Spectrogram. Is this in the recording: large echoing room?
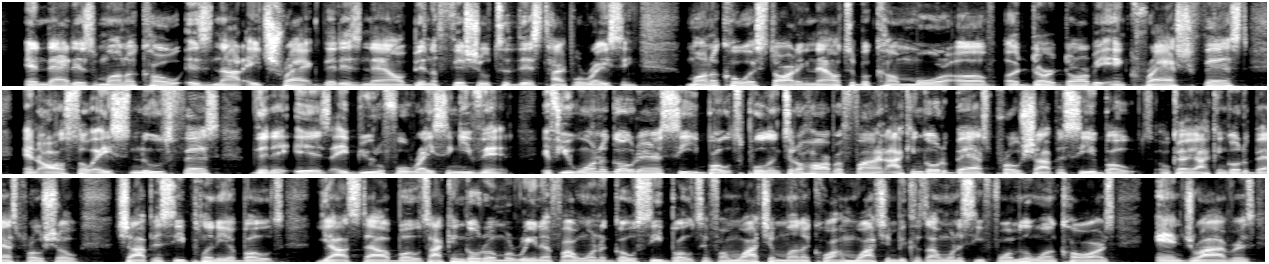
no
